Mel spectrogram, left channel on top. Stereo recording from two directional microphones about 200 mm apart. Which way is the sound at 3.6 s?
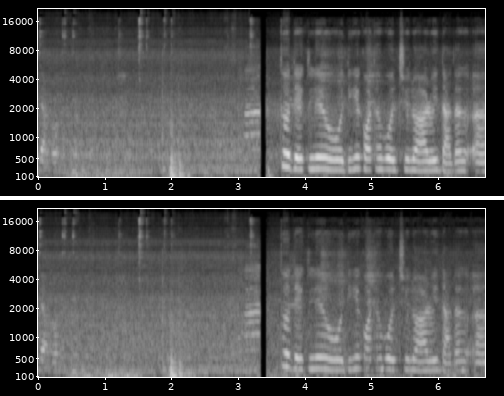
20° left (ahead or behind).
